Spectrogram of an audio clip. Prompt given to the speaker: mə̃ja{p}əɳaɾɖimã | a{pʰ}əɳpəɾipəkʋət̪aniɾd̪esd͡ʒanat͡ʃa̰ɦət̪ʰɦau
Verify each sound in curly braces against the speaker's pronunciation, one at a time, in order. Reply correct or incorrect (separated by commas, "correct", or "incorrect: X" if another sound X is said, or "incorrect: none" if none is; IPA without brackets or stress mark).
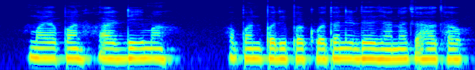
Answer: correct, incorrect: p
